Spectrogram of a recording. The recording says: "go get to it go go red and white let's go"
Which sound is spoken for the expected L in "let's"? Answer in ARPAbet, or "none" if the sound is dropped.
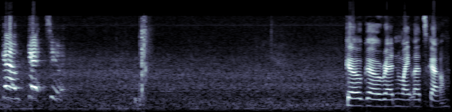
L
